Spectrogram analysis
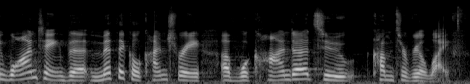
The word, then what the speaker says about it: Wauconda: the mayor's office of Wakanda, Illinois. Pronounced the same but spelled differently.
